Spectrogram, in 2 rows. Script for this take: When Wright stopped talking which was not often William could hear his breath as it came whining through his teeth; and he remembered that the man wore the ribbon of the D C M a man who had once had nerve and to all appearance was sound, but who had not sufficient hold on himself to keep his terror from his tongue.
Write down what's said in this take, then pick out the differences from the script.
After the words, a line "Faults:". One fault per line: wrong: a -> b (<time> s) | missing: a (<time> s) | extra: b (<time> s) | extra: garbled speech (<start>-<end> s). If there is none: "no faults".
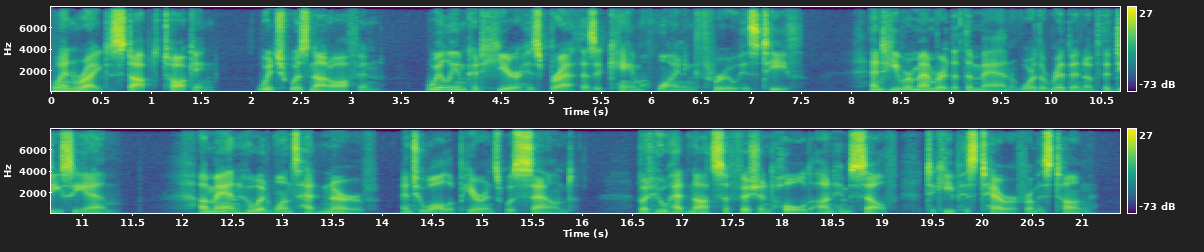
When Wright stopped talking which was not often William could hear his breath as it came whining through his teeth; and he remembered that the man wore the ribbon of the D C M a man who had once had nerve and to all appearance was sound, but who had not sufficient hold on himself to keep his terror from his tongue.
Faults:
no faults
